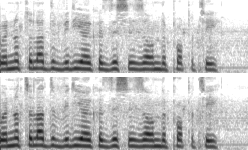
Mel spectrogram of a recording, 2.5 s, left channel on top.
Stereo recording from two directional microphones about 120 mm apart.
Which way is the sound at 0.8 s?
5° right (ahead or behind).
